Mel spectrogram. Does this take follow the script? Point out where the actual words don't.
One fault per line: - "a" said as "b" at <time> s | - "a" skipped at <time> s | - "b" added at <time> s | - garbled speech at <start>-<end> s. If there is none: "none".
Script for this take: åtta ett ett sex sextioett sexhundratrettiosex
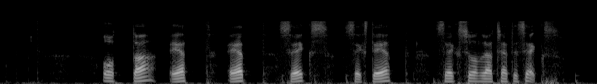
none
